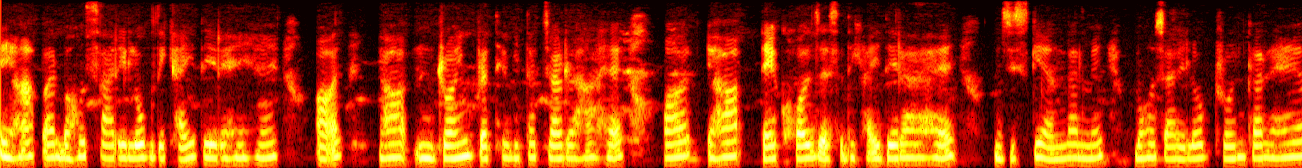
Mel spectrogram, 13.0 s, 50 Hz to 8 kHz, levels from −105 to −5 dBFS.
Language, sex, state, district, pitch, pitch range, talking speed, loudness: Hindi, female, Chhattisgarh, Balrampur, 235 Hz, 225-245 Hz, 165 wpm, -20 LUFS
